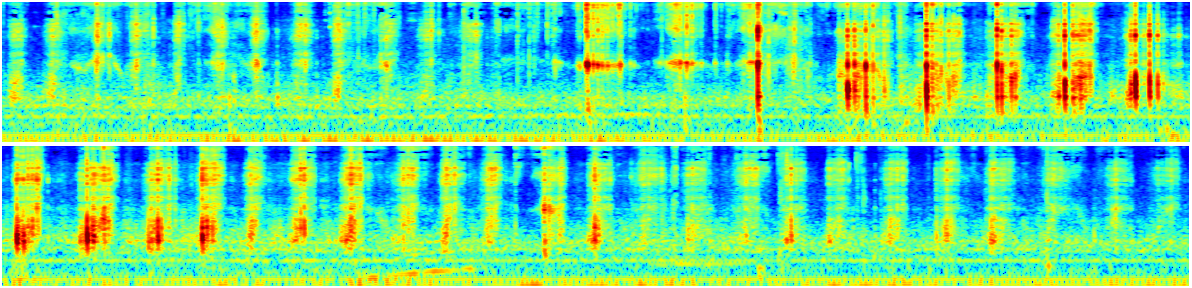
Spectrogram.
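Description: A person chewing a hard lump of charcoal, close to the microphone. A loud crunch comes about a quarter of the way in, then rhythmic crunching chews follow at about two a second and soften toward the end.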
